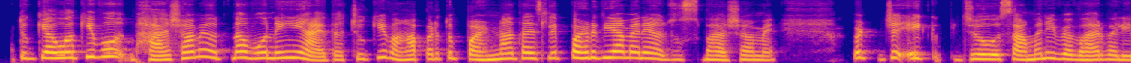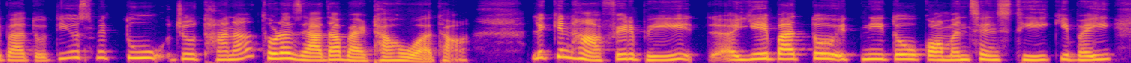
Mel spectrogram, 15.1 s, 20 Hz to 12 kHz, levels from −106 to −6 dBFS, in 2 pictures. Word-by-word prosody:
तो 295 - -2
क्या 300 +3 +4
हुआ 310 +1 +5
कि 370 - +4
वो 385 +2 +2 0.2
भाषा 230 +8 +2
में 375 - -2
उतना 315 0 0
वो 305 -1 0
नहीं 310 +1 +2
आया 195 - +3
था - - -3
चूँकि 255 +9 -5
वहाँ 235 -3 0
पर 255 - -3
तो 300 - -5
पढ़ना 245 +3 +3
था - - +4
इसलिए 295 +1 -3
पढ़ 315 0 +6
दिया 325 +1 +3
मैंने 300 -2 +2
अ, 260 - 0
उस 220 -1 -8
भाषा 220 0 -1
में। 205 -1 -4 0.5
बट 305 - 0
जो - - -2
एक 270 +1 -2
जो 245 +3 +3
सामान्य 240 +4 +1
व्यवहार 225 -3 +1
वाली 220 -3 -1
बात 185 -2 -4
होती 175 +12 -7
है, 320 - -5
उसमें 325 -1 -7
तू 315 0 +1
जो 260 +2 -2
था 220 - -1
ना, 240 +11 -2
थोड़ा 280 +1 +5
ज़्यादा 210 -2 +2
बैठा 175 -1 -1
हुआ 185 -3 0
था, 195 - -7 0.4
लेकिन 325 +2 -1
हाँ, 220 -7 +4
फिर 255 +1 +1
भी 205 +5 0
अ, 225 -1 -8
ये 250 +5 +2
बात 255 0 +4
तो 275 -2 +3
इतनी 245 +2 -1
तो 245 0 +3
कॉमन 210 0 +2
सेंस 215 -2 0
थी 210 0 0
कि 235 - -3
भई, 210 +4 0
245 Hz, 245 wpm, -21 LUFS, 215-295 Hz, 0.5 s, पढ़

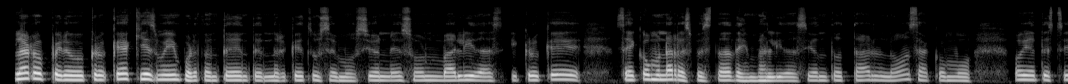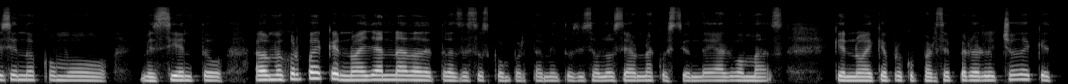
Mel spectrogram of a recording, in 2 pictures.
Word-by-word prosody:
Claro, 260 -1 +7
pero 210 -4 +6
creo 210 -1 +3
que 250 - +4
aquí 245 0 +3
es 230 -2 +6
muy 225 0 +5
importante 195 -2 +3
entender 180 -2 0
que 195 -1 +1
tus 195 -2 -4
emociones 185 +1 -1
son 190 0 -1
válidas, 185 -1 +1
y 195 - -7
creo 200 0 0
que, 225 -3 +2 0.3
si - - -1
hay 205 - +2
como 225 0 +3
una 220 0 +5
respuesta 195 -1 0
de 180 - +2
invalidación 175 +1 0
total, 195 0 -4
¿no?, 185 +2 -4
o 230 - -5
sea, 205 -5 -6
como: 180 -2 -4 0.4
"Oye, 215 -1 +3
te 210 0 0
estoy 200 +2 -4
diciendo 210 -1 -2
cómo 190 -4 -4 0.3
me 175 - -1
siento", 190 -1 -1 0.3
a 210 - 0
lo 215 - +4
mejor 220 +2 +1
para 280 -1 +5
que 255 -2 +4
no 205 -1 +1
haya 205 +1 +2
nada 210 -1 +1
detrás 190 -2 -2
de 185 - -5
esos 185 +1 -9
comportamientos 175 0 -8
y 175 - -7
solo 180 0 -3
sea 180 +1 -3
una 185 +1 -2
cuestión 175 +1 -7
de 180 0 -4
algo 180 0 -3
más 175 -1 -5 0.5
que 190 - +1
no 180 0 +1
hay 175 -1 0
que 185 +1 -2
preocuparse, 185 -2 -5
pero 195 +1 -3
el 190 +1 0
hecho 195 +4 -3
de 225 -1 -2
que, 195 -5 -4
190 Hz, 185 wpm, -17 LUFS, 180-205 Hz, 0.5 s, Claro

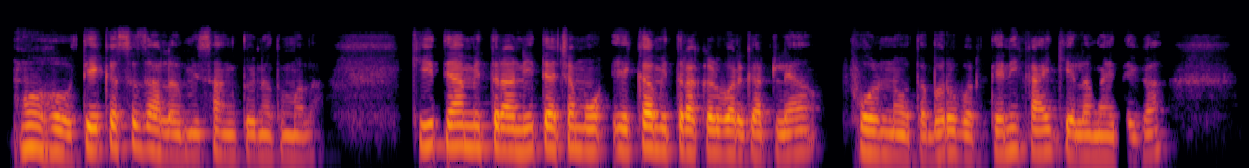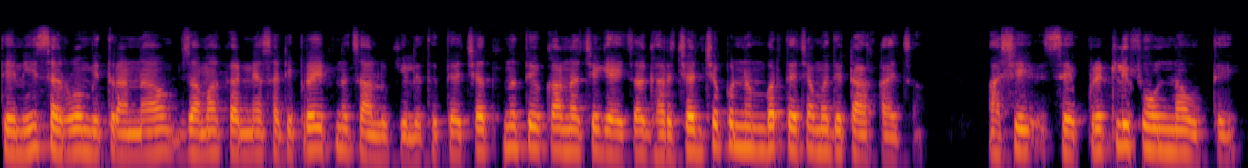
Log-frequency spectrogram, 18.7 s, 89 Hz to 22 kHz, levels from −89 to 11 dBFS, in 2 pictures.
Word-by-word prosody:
हो, 180 0 +2
हो. 160 -3 +1
ते 170 - +6
कसं 185 +1 0
झालं, 155 -6 -1
मी 140 - -3
सांगतोय 140 -1 -4
ना 135 - -3
तुम्हाला 130 0 -7 0.8
की 185 - +1
त्या 185 -1 +5
मित्राने 175 -2 +2
त्याच्या 180 0 +4
मो 165 -1 +1 0.2
एका 165 +3 +6
मित्राकडे 160 -2 +2
वर्गातल्या 145 0 0 0.3
फोन 155 -2 +2
नव्हता 135 -2 -3
बरोबर. 145 -3 0
त्यांनी 155 +3 -2
काय 155 0 +1
केलं 135 -1 +1
माहिती 130 0 -5
आहे 125 - -10
का, 145 +2 -7 0.7
त्यांनी 155 +2 +1
सर्व 165 -2 +3
मित्रांना 145 -1 -1 0.3
जमा 155 0 +2
करण्यासाठी 145 -1 -1
प्रयत्न 170 0 +2
चालू 140 -5 -1
केले. 130 -1 -2
तर - - -3
त्याच्यातनं 160 +5 0
ते 180 - +4
कोणाचे 165 -1 0
घ्यायचा, 150 -1 0
घरच्यांचे 155 +5 +3
पण 195 -2 +2
नंबर 175 0 +2
त्याच्यामध्ये 165 -2 +1
टाकायचा 135 - -3 0.6
असे 165 -2 +1 0.2
सेपरेटली 165 +6 +1
फोन 165 -2 +3
नव्हते. 140 -3 -2
155 Hz, 155 wpm, -23 LUFS, 140-165 Hz, 0.8 s, ते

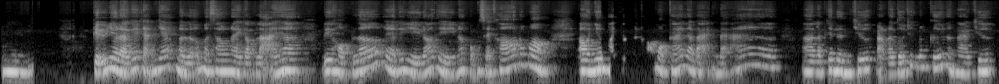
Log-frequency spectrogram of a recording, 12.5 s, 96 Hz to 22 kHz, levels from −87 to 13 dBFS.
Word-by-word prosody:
Ừm, 215 -1 +4 0.7
kiểu 200 +1 +3
như 260 -2 +5
là, 200 -4 +5
cái 255 +2 -1
cảm 225 0 0
giác 280 +2 -3
mà 225 - +3
lỡ 190 +4 -2
mà 240 - +3
sau 225 -1 +4
này 205 -3 +2
gặp 185 -1 -5
lại 190 +1 0
ha, 235 +1 +4 0.3
đi 230 0 +1
họp 190 -4 +1
lớp 260 - 0
hay 265 - 0
là 225 - +2
cái 230 +2 0
gì 200 -5 -1
đó 210 +7 -2
thì 200 -6 -1
nó 230 - 0
cũng 210 +2 -6
sẽ 205 -2 -3
khó, 245 +6 -1
đúng 330 0 -8
hông? 275 -6 +3 0.4
Ờ, 230 0 +5
nhưng 245 +2 +7
mà - - +4
cho 430 - -10
mình 485 - -24
hỏi - - -9
một 225 -3 +1
cái 230 +5 -1
là 245 -4 -1
bạn 205 +1 -4
đã, 245 +8 -7 0.7
à, 215 -3 0
lập 205 - -1
gia 235 - 0
đình 215 -3 +5
chưa, 235 +3 0
bạn - - -4
đã 185 0 -4
tổ 190 - 0
chức 315 - -8
đám 290 0 -6
cưới 280 0 -1
lần 235 -7 -1
nào 195 -2 -1
chưa? 225 0 +5
225 Hz, 265 wpm, -21 LUFS, 205-245 Hz, 0.7 s, nhưng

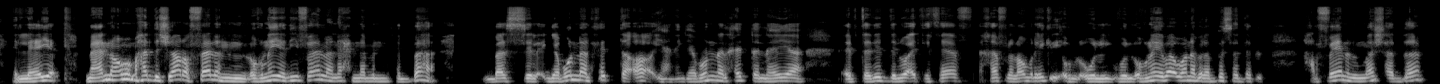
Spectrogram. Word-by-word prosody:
اللي 135 +2 +4
هي 180 +4 +4 0.3
مع 150 +2 +4
إنه 210 +3 +5
هو 235 +4 +6
ما 215 - +3
حدش 190 -4 +2
يعرف 200 0 +2
فعلًا 210 +1 +3
إن 150 -4 +3
الأغنية 150 +9 +2
دي، 180 +3 0
فعلًا 185 -3 -1
إحنا 145 -3 -2
بنحبها، 140 +5 -2 0.5
بس 145 +3 -1
ال 140 0 -1
جابوا 145 +8 +2
لنا 205 -2 +2
الحتّة 195 +3 -3
آه، 180 - 0
يعني 125 0 -8
جابوا 135 +5 -1
لنا 190 -2 0
الحتّة 175 0 -3
اللي 140 -1 -1
هي: 150 -1 0 0.4
"ابتديت 135 +5 0
دلوقتي 145 -1 -1
أخاف، 155 +2 -6
أخاف 155 +1 -5
لَا 140 - -1
العُمْر 155 +3 -1
يجري." 165 +2 -2
وال 135 0 -2
وال 135 -1 +2
والأغنية 145 +7 +1
بقى 190 -1 +4
وأنا 180 -1 +2
بالبسها 150 0 -1
الدبلة، 285 - -9 0.4
حرفيًا 175 +4 -1
المشهد 150 -4 -1
ده، 200 - -3
155 Hz, 185 wpm, -22 LUFS, 140-185 Hz, 0.5 s, هو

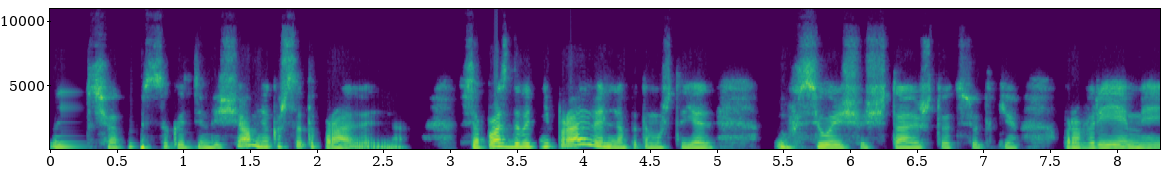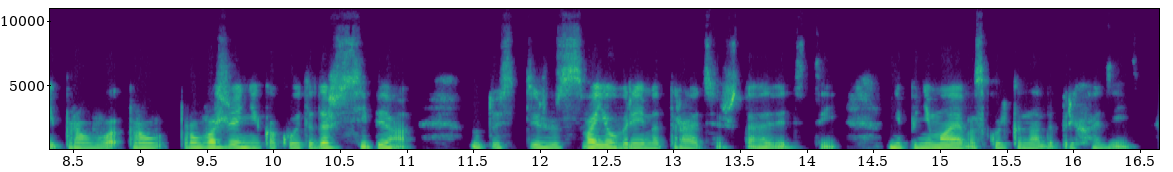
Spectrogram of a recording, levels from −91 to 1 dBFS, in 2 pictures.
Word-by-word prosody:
легче 215 -1 -1
относятся 210 0 -1
к 225 - -4
этим 195 0 -1
вещам, 210 - +3
мне 245 -7 +4
кажется 255 -2 -1
это 235 - -4
правильно. 235 - 0 0.4
То - - -28
есть - - +1
опаздывать 240 +2 +7
неправильно, 250 - +5
потому 190 -2 -3
что 190 +1 -6
я, 185 -1 +2 0.5
у 220 - +2
всё 220 +3 +3
еще 200 -2 +1
считаю, 195 0 +1
что 180 -1 -4
это 180 - -8
всё-таки 180 -1 -6 0.3
про 190 -3 +2
время 190 -1 +1
и - - -3
про 175 -1 -3
в 175 - -2
про 180 0 -2
про 190 +1 -1
уважение 195 -2 +1
какое-то 170 -1 -5
даже 180 +1 +2
себя. 200 0 -2 0.4
Ну - - -4
то - - -8
есть 180 0 -9
ты 190 +2 -3
же 185 -1 -2
свое 200 +2 +3
время 165 -1 -2
тратишь, 155 -1 -6
да, 95 +3 -2
ведь 195 - -7
ты - - -8 0.3
не 180 -5 -1
понимая 170 -1 +1
во - - -4
сколько 165 -1 -6
надо 160 -1 -4
приходить. 175 +7 -8
190 Hz, 185 wpm, -22 LUFS, 175-210 Hz, 0.5 s, опаздывать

